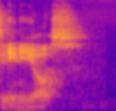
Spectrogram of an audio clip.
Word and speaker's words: INEOS: In doing so under, I don't know, do you pronounce it Ineos or I-N-E-O-S? – I think it's Ineos. – Ineos, okay. So Ineos has bought into the team.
